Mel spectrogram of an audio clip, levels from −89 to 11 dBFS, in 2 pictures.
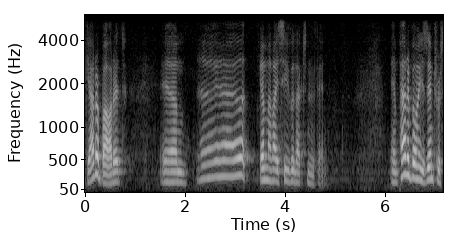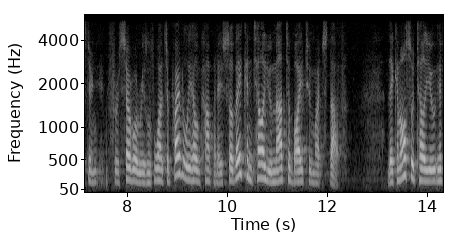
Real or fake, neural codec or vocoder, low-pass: fake; codec, 24 kHz, 0.9 kbps, WavTokenizer, medium speech release version 1; 5.4 kHz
